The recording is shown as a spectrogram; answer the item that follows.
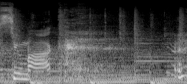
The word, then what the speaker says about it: sumac: One, my super secret ingredient, which is sumac, which I was just told is pronounced sumac and not sumac, so there's that, by my half Middle Eastern husband.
